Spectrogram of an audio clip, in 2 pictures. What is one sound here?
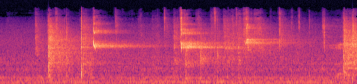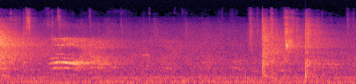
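Tennis balls are struck with rackets, with sharp pops echoing in a large hall.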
